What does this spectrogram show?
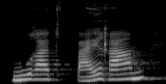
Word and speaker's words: Murat Bayram: Mein Name ist Marilena Behrens und ich begrüße heute ganz herzlich bei mir Murat Bayram, Geschäftsführer der European Metal Recycling. Ganz genau, sehr gut ausgesprochen, ja.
